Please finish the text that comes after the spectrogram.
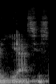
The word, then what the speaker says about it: Jasis: mine her name is jasis looms or yasis Looms on Instagram and I say yasis because in German J is pronounced as a y if I'm not mistaken but this is her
